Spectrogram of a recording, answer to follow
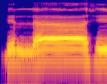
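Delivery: বিল্লাহি with a light, thin lam, slow and loud. Shown as a demonstration. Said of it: "বিল্লাহি পাতলা করে পড়".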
